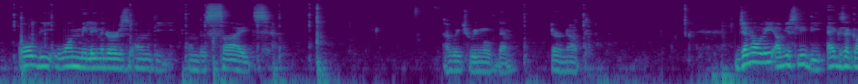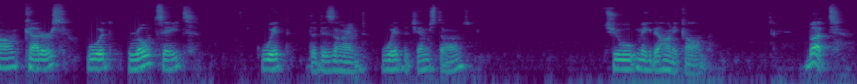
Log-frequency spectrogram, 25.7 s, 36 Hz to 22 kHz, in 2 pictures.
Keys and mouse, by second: 0.8-2.0 middle drag, 2.8 shift+middle click, 3.3 middle click, 4.2 shift+middle click, 7.9 middle click, 8.4 click, 9.7 middle click.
